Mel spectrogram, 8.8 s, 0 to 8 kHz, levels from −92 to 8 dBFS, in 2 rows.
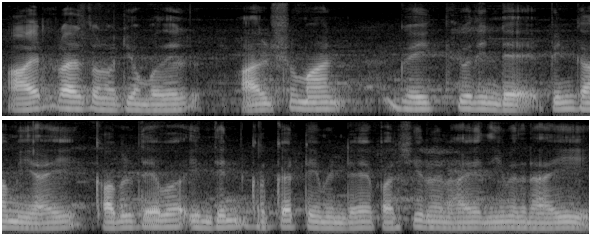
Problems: low volume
